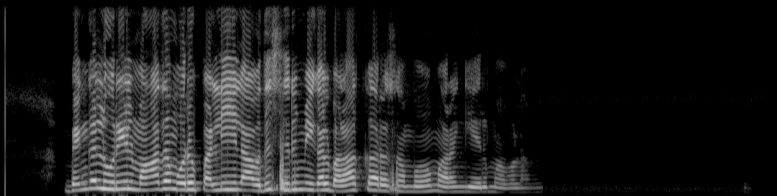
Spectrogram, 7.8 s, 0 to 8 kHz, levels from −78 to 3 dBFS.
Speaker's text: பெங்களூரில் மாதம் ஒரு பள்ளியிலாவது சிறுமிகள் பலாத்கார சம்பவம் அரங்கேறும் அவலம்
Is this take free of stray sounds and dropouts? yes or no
yes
